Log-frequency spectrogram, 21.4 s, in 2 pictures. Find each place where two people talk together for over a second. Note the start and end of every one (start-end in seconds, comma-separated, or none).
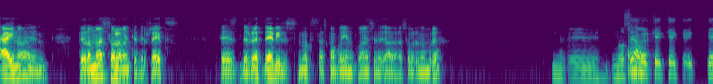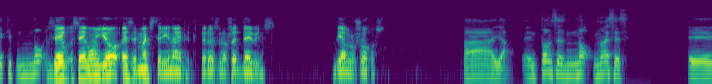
none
